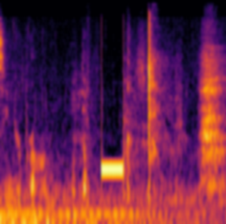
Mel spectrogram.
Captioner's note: beep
